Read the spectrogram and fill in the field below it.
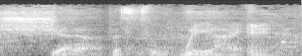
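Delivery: low, brooding tough guy; Matt Damon. Acted. Actor's hero answering his friends, brooding. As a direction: shrug them off in a low voice. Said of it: "he's like".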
